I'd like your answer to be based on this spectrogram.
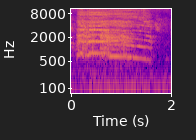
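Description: A rooster crows once from a village chicken yard, a single drawn-out cock-a-doodle-doo of moderate loudness with a slight distance, over faint background hum.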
